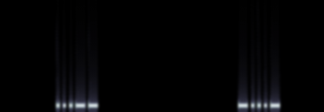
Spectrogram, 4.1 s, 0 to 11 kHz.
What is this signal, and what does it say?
Morse code, heard as a keyed tone, about 30 wpm, spaced as for 5 wpm, 700 Hz. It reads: 3<BT>
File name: Lesson 36d - BT - Two Characters 30wpm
